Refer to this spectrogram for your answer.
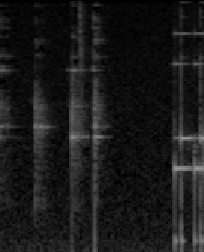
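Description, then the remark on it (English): Glasses clink together in a toast: a few bright, ringing taps, then a quick cluster of clinks near the end, fairly clear with no voices. “Sound is glasses clinking in a toast.”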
